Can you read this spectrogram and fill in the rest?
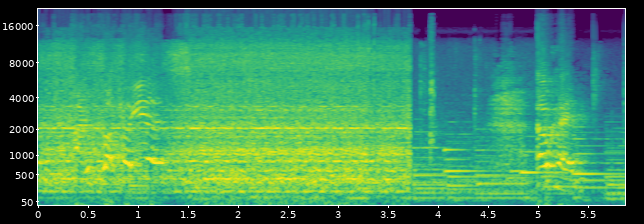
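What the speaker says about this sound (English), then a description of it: "stop the mixer when it looks like fluffy like this" An electric mixer whirs loudly and steadily while beating cupcake batter, then cuts out, leaving children's voices and chatter in the room.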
